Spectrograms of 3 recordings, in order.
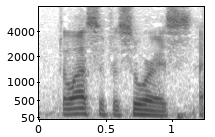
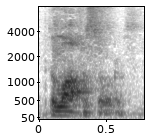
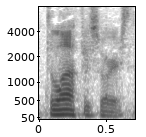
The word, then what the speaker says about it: Dilophosaurus: Uh, I like the Delos the Dilophosaurus. I'm not saying that right. – Dilophosaurus. – Dilophosaurus. Thank you.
